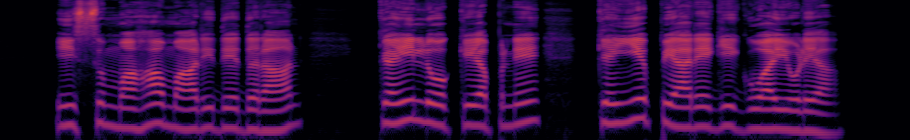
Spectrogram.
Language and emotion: Dogri, sad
